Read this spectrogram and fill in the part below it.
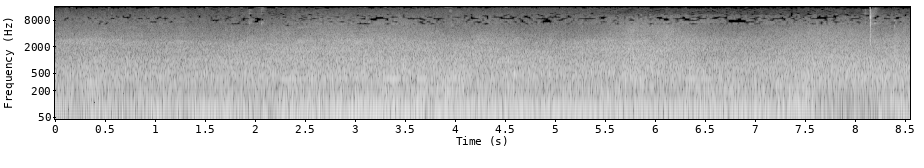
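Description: Steady wash of sea waves and wind during sailing in the strategy game Strategic Mind, a continuous broad roar at moderate loudness with no talking.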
